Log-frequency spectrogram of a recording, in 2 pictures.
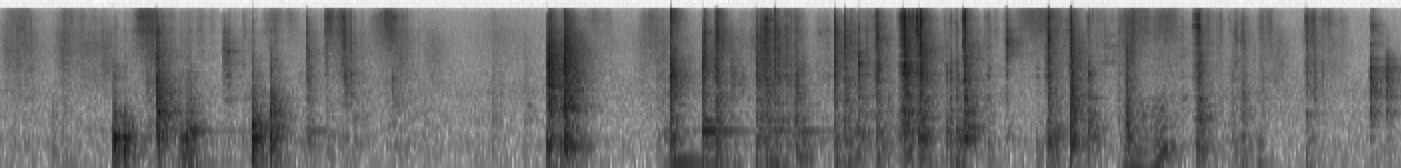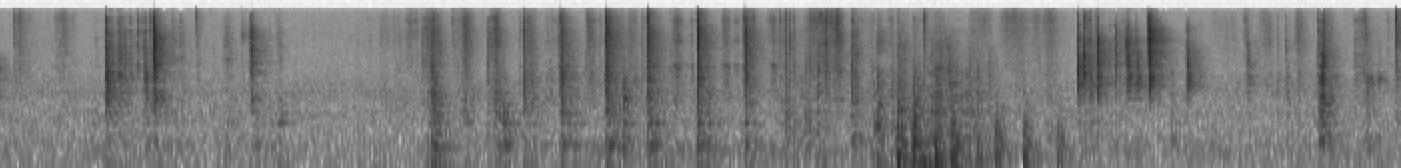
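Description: PC case side panel being handled and fitted onto the case: irregular knocks, clatter and scraping of the panel against the case, a few strikes briefly ringing.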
